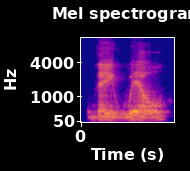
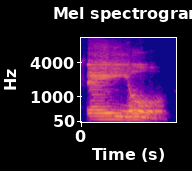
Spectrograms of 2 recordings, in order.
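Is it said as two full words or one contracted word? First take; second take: full; contracted. First: It is said as two separate full words. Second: It is said as one contracted syllable. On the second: "we put words together, right, and form them into one word, it becomes"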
